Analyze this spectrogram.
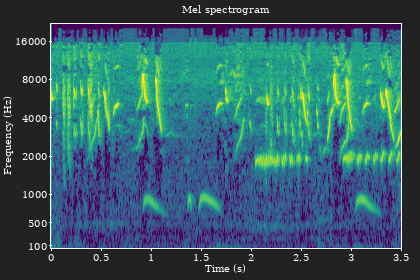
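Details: Wild saffron finches in a group, giving quick high chirps and slurred notes in bright bursts, mixed with a soft double down-slurred whistle from another bird and a brief buzzy trill.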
